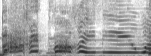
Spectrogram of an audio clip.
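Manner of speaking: over-the-top mourning scream-cry; crying shout. Acted. Wailing at a grave.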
